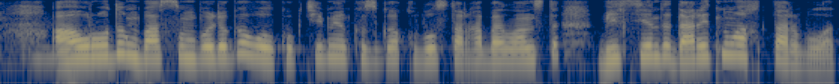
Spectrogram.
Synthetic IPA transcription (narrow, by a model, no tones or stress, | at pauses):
ɑwɾud̪əɴbɑsəmbɵlɪɡʲɪwolˠkʲʰɵkt̪e̞me̞ŋkʲʰʏzɡʲɪqʰʊbəlˠəst̪ɑɾʁɑbɑjlˠɑnəst̪əbe̞lse̞nd̪ɪd̪ɑɾəjt̪ənwɑqə̥t̪ːɑɾəbo̞lˠɑ̰d̪əə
